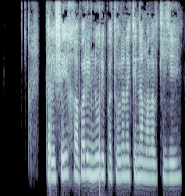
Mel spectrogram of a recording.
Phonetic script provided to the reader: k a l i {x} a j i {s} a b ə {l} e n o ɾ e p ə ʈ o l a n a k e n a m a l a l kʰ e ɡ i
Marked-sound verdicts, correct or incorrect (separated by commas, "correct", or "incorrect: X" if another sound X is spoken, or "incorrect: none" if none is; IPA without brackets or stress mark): incorrect: ʃ, incorrect: x, incorrect: ɾ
